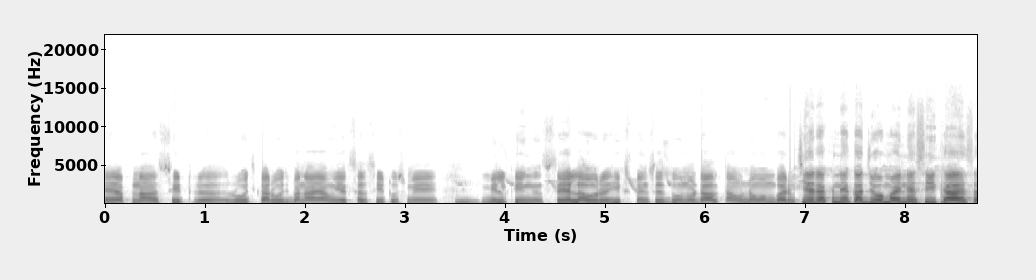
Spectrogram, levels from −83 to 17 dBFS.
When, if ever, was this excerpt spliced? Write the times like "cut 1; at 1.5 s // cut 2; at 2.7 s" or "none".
cut 1; at 6.9 s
